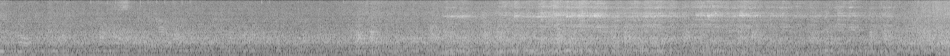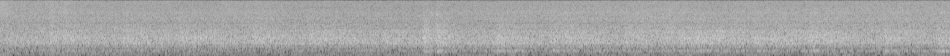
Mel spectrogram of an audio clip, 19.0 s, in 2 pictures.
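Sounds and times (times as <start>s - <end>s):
train wheels rumbling on rail: 0.0s - 19.0s
faint wheel squeal: 4.4s - 8.7s.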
